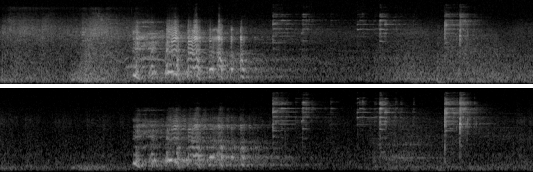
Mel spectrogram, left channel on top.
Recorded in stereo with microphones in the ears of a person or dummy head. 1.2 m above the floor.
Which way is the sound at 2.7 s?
20° right (ahead or behind).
